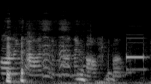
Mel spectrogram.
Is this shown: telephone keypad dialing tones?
yes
